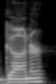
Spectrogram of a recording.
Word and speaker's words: Gunter: We don't pronounce our T's. I'm Gunter, basically.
